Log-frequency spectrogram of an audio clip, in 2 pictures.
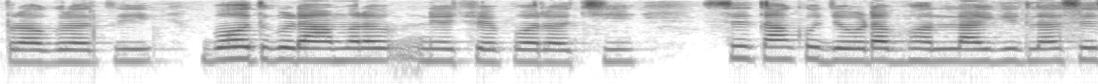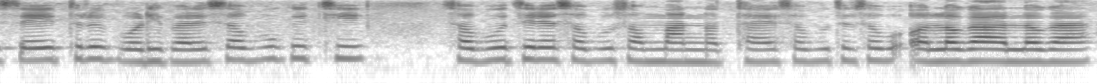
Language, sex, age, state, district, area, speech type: Odia, female, 18-30, Odisha, Kandhamal, rural, spontaneous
